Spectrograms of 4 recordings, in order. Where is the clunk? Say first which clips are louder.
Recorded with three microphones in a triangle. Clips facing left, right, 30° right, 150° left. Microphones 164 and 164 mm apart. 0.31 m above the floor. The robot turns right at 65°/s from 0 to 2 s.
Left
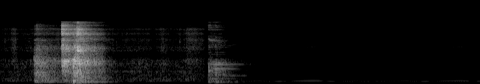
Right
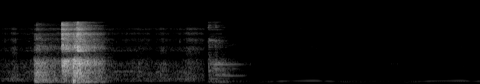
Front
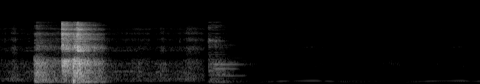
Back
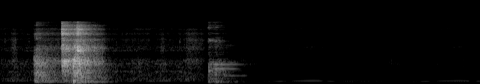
Left 4 dB, back 4 dB; 135° left, 1.8 m.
